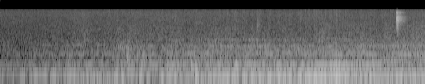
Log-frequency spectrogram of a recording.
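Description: Hydraulic elevator car setting off downward: a low rumble and hum from the hydraulic drive, growing steadily louder, with a brief click near the end.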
